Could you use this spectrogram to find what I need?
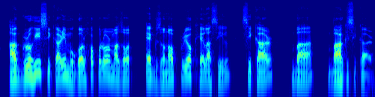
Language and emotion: Assamese, neutral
